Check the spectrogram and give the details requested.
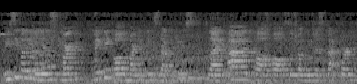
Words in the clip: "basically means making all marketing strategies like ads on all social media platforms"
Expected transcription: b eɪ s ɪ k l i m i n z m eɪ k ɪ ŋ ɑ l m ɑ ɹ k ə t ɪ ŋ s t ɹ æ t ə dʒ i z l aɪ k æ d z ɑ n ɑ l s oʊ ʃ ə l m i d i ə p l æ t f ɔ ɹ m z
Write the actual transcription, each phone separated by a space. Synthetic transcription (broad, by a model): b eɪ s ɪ k l i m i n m m eɪ k ɪ ŋ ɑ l m ɑ ɹ k ə t ɪ ŋ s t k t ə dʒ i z l aɪ k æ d ɑ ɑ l s oʊ ʃ ə l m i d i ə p l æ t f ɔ ɹ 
